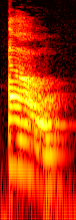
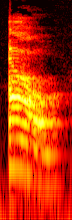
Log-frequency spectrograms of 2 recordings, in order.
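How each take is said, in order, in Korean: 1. 첫 모음에 강세가 있고, 둘째 모음은 약해져요. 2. 첫 모음에 강세가 있고, 둘째 모음은 약해져요.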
